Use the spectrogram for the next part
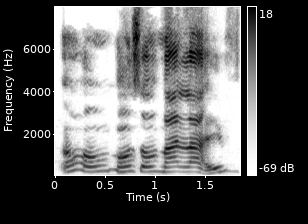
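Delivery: a hammed-up kindly granny offering cookies; sweet old grandma. Grandma voiced in a recap.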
